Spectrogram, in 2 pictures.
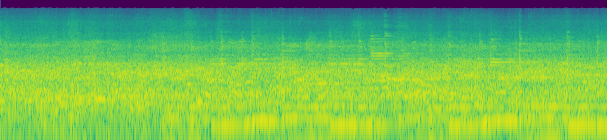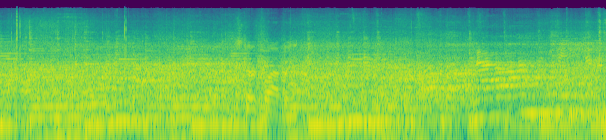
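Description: Acoustic guitar strumming an intro of changing chords, with voices beneath it; a voice starts singing near the end.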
